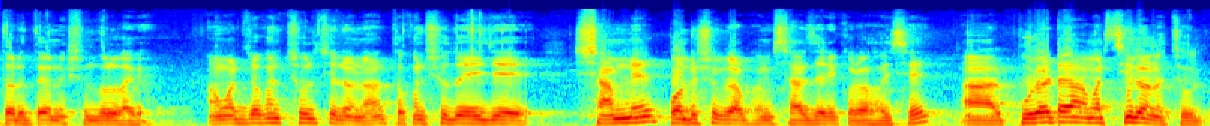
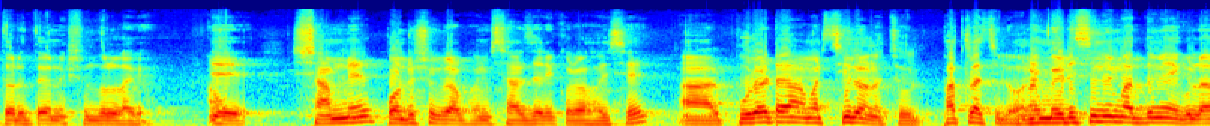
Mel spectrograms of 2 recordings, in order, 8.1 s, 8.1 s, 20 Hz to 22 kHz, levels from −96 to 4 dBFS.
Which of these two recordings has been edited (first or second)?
second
